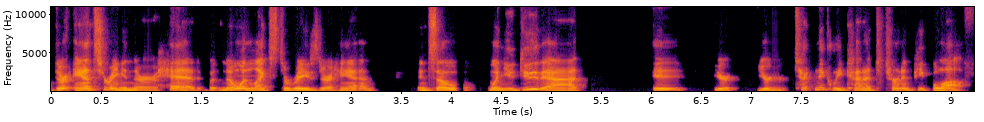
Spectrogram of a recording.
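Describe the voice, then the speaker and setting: A man's voice: fairly high pitch, a bit bright. A man with a Pittsburgh-area American accent presenting a networking workshop in a casual, conversational way, often checking in with "right?" and using fillers. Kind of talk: casual instructional talk.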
